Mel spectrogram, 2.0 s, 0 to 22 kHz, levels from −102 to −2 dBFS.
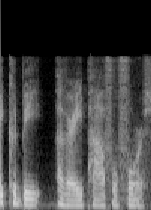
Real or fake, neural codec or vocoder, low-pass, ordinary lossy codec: fake; codec, 16 kHz, 0.4 kbps, LongCat-Audio-Codec; 7.2 kHz; AAC, 32 kbps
